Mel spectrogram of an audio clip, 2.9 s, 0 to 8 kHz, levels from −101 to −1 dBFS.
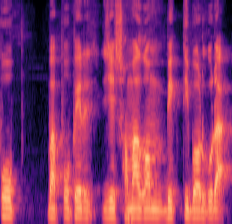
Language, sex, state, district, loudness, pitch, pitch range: Bengali, male, West Bengal, Malda, -20 LUFS, 110 Hz, 110-115 Hz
